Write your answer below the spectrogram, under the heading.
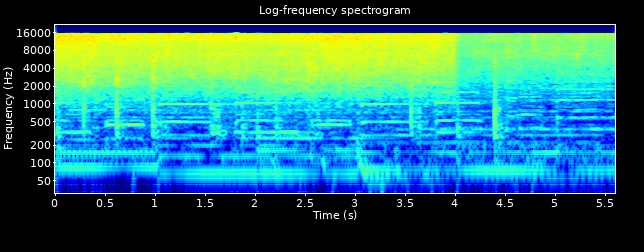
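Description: Onion, garlic, ginger, chili and tomato sizzling in hot oil in a wok, stirred with a wooden spatula that knocks against the pan a few times. The sizzle drops off sharply about four seconds in. Background music plays underneath.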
